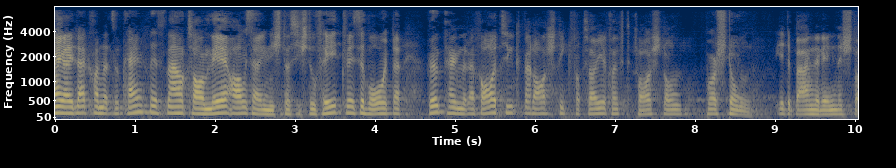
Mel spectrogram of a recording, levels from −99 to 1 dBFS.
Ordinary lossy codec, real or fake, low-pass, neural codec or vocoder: MP3, 48 kbps; fake; 7.2 kHz; codec, 16 kHz, 1 kbps, FreqCodec, larger model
